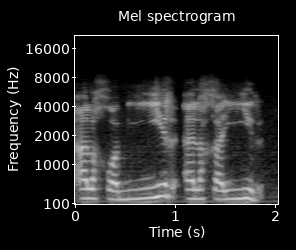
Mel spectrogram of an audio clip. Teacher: क्यों बारीक पढ़ना है, क्योंकि पीछे याए साकिना आ रही है, और ये याए साकिना दो जेरों के बराबर होती है, इस वजह से हमने इस रॉ को बारीक ही पढ़ना है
